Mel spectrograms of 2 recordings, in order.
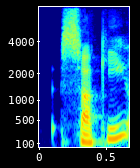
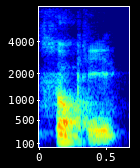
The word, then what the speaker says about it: Sokkie: Is it Soki or Suki? Yeah, somewhere in between. Socky.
